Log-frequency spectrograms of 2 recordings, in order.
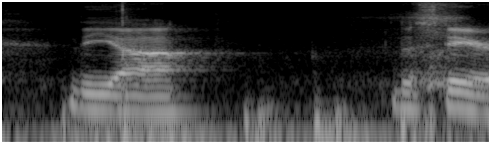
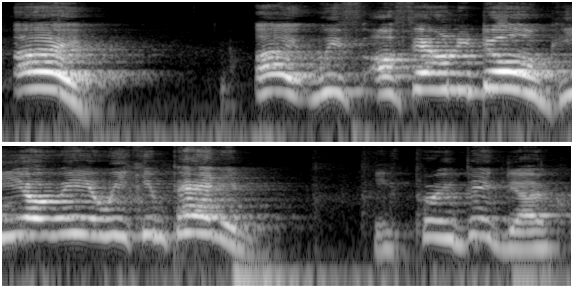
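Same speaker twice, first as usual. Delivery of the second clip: high, loud shout to comrades; excited orc; 13 semitones higher, 17 dB louder than usual. Acted. Orc calling the others to pet the dog, excited. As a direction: holler the news as an orc grunt. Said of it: "He says".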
